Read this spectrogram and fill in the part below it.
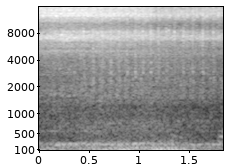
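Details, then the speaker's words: Hot LaSalle engine with choke closed a little: steady, even low idle with smooth rumble, no stumble or hunting, anti-percolation rods no longer moving up and down; runs cleanly with partial choke. "Sounds pretty good, and the perc rods aren't moving up and down either."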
